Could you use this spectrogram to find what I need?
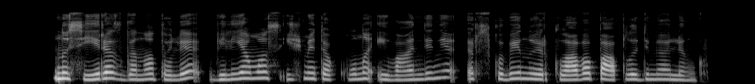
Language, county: Lithuanian, Vilnius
